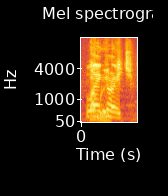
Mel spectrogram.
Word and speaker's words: Langridge: És que mira, pronuncien superxungo, perquè Lambridge. – Jo t'he dit Lambridge. Bueno, però això és en anglès. En el meu... – En pinedenc? – Això. Fanella Langridge. – Langridge. Sí, correcte. – Langridge.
